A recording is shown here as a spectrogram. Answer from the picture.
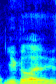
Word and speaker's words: ukulele: ukuleles. Plays guitar. It's pronounced ukulele if you want to be official. Ukulele. If you go to Hawaii, that's how they pronounce it.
